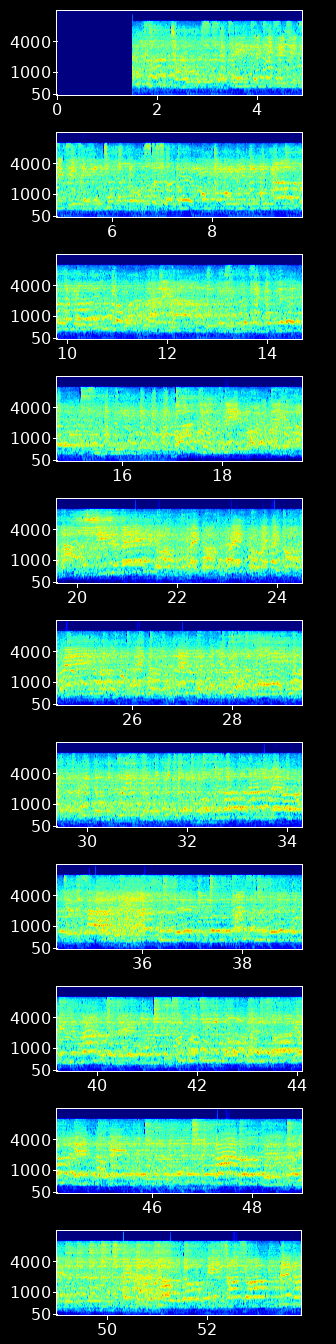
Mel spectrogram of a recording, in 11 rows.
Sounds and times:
Music: 0:01.5 - 0:53.8.

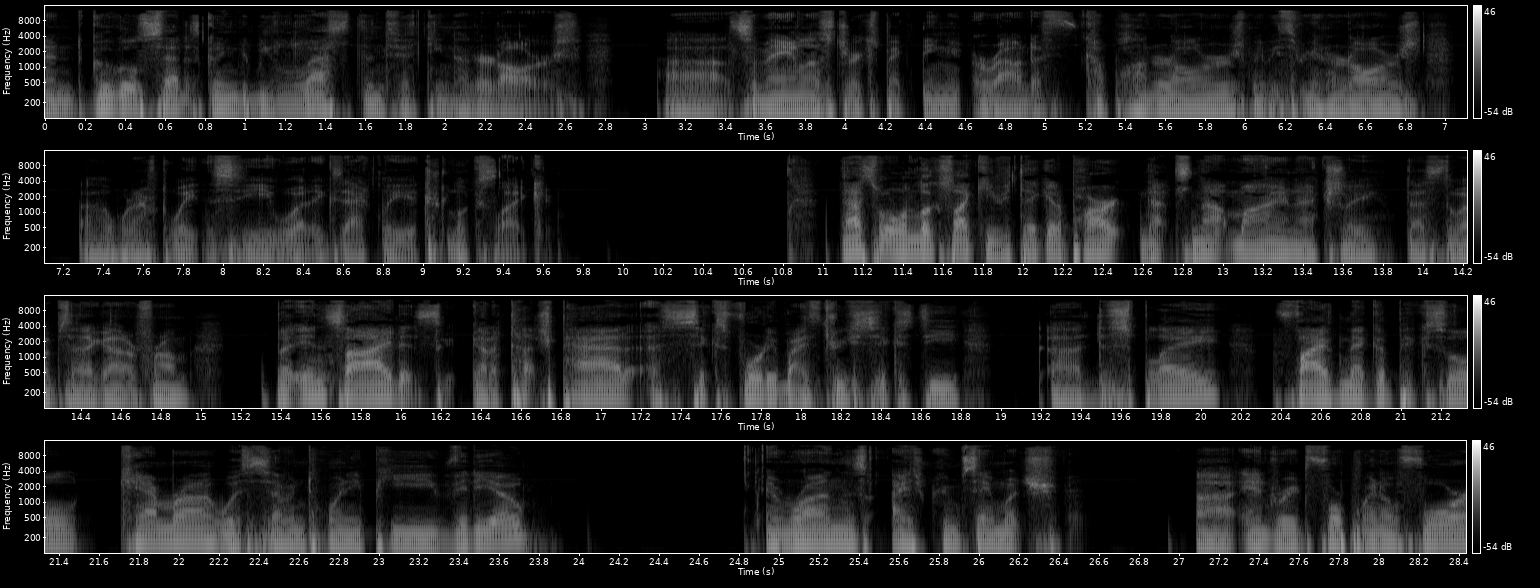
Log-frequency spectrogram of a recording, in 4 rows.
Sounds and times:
Speech: 0:00.0 - 0:09.7, 0:10.8 - 0:23.9, 0:24.8 - 0:28.4.

